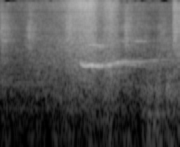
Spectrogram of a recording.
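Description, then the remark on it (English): A dog whimpers once, a thin, high-pitched whine that rises and fades in under a second, fairly quiet against a faint background hiss with no one speaking. “Fucking dog.”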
